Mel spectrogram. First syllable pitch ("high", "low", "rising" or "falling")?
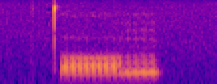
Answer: rising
